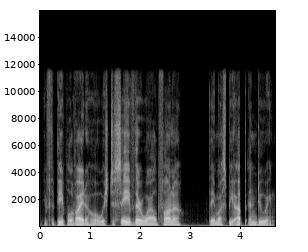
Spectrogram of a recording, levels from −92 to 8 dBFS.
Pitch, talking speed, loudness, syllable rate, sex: 105 Hz, 215 wpm, -19 LUFS, 5.3 syllables/s, male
